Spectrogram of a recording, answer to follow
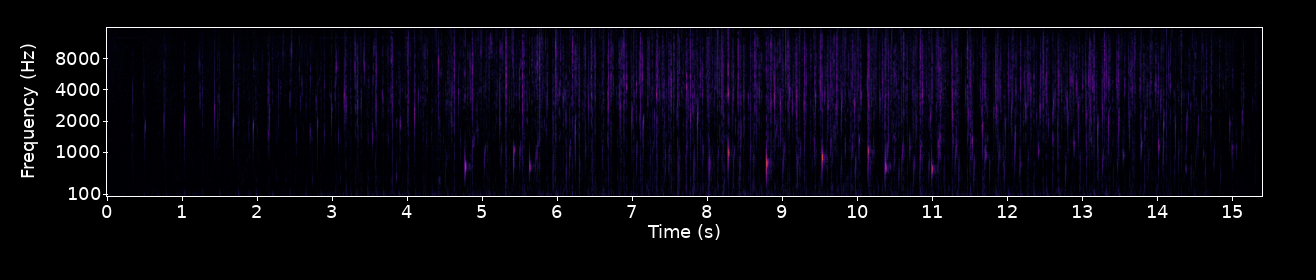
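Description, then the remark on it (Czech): Rain sounds made with the mouth and hands: a dense, steady patter of quick taps and clicks that swells slightly in the middle and continues evenly for the whole stretch, with no talking. “Déšť, déšť, déšť, udělám na pusu a na ruce.”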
